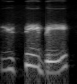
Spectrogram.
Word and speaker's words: Eusebi: It's Eusebi.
